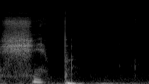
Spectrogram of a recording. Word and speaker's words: ship: This is a minimal pair because of the repeated sh sound and the vowel. And then of course the consonant on the end is the same as well. Now for some non-native speakers it can be confusing. Ship could mean sheep. Sheep could be how you pronounce ship. But when I say it, you can hear the difference ever so slightly.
